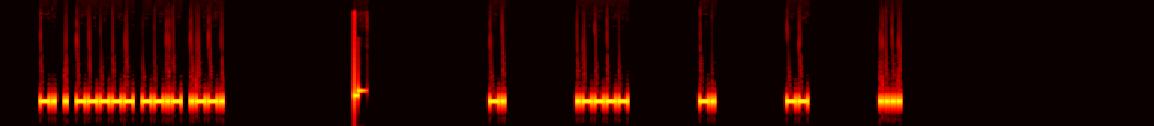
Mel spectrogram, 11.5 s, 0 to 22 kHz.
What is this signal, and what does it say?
Morse code, heard as a keyed tone, about 40 wpm, spaced as for 17 wpm, 700 Hz. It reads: NE0QP N1NMH
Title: USA Call Signs - 5 Characters - 8x Character Spacing - 40wpm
